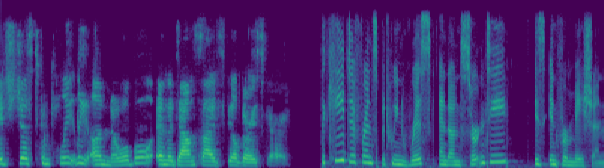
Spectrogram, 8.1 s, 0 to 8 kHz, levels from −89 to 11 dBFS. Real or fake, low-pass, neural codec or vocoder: real; 7.2 kHz; none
